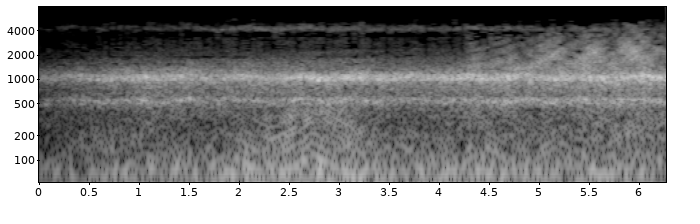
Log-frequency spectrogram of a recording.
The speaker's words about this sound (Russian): Звуки холодного Урана напоминают арктический буран.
